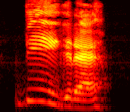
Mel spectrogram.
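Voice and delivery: high, loud cry of relief; exclaimed. Acted. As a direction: shout it out at last. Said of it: "kiáltotta Mondán".

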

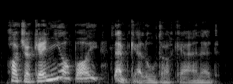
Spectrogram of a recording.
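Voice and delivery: brightly helpful, starting high and loud; lifted, cheery opening that settles down; cheerful reply. A narrator's reading. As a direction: answer gladly with the solution. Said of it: "felelte vidáman".

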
